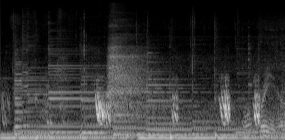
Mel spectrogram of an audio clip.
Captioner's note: sigh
